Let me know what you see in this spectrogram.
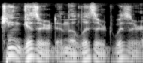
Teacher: It's a lot of hard R's for an American accent.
